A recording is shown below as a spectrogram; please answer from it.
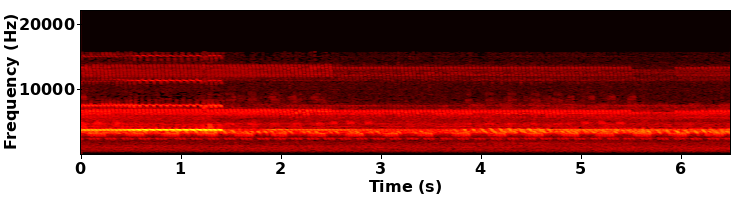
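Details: Cricket chorus from Narita in Chiba Prefecture, Japan, including bell crickets, captured on a TASCAM Portacapture X8; a loud close pulsed chirp in the first second and a half, then a quieter shimmering layered trilling continues.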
